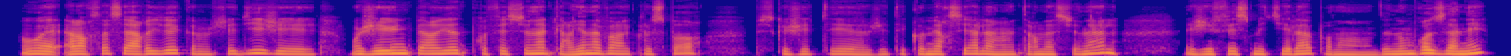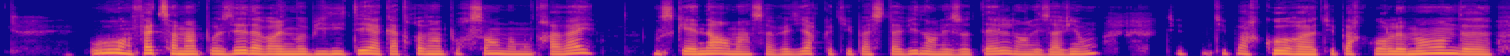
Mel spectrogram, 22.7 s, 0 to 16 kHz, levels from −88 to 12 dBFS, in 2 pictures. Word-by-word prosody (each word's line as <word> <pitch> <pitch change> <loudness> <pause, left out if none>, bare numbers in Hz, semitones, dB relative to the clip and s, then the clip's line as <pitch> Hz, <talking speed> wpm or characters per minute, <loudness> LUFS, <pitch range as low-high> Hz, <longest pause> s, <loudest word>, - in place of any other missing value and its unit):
Ouais, 175 -3 +2
alors 165 0 +2
ça, 190 - -3
c'est 185 -1 -1
arrivé 180 +5 +2
comme 165 -5 -6
je 155 - -13
t'ai 180 0 -1
dit, 205 +4 +1
j'ai 165 -4 -2 0.2
moi, 175 - 0
j'ai 180 +3 +4
eu - - +6
une 200 0 +5
période 190 +2 +1
professionnelle 180 +2 -1
qui 165 - -6
a - - -4
rien 170 +6 +2
à 190 - +4
voir 185 0 -1
avec 170 -1 -6
le 170 - -3
sport. 100 - -3 0.4
Puisque 170 - -8
j'étais, 160 0 -4
heu, - - -6
j'étais 155 +5 -9
commerciale 165 +2 -1
à 160 - +2
l'international 160 +7 -1 0.5
et - - -3
j'ai 160 +2 0
fait 170 +2 -2
ce 165 +3 -1
métier-là 170 +3 0
pendant 145 -4 -5
de 155 +4 -5
nombreuses 180 +2 +3
années 190 +8 +4 0.8
où, 220 +3 +5
en 190 - +4
fait, 205 +3 +3
ça 180 - +4
m'imposait 170 +2 +2
d'avoir 170 -3 +3
une 165 - +3
mobilité 165 +3 +1
à 180 - +2
80% 170 +1 -2
dans 160 -2 -1
mon 155 0 -2
travail, 195 +8 0 0.4
donc 170 - -5
ce - - -3
qui 170 - -2
est - - +5
énorme, 175 -1 +3
hein. 155 0 -2
Ça 155 -1 -4
veut 155 +2 -4
dire 175 +4 -2
que 170 - -9
tu 165 +1 -9
passes 155 -1 -3
ta 160 - -3
vie 180 +4 -1
dans 170 -3 0
les 150 -1 -3
hôtels, 170 +5 -2
dans 155 -3 -2
les 145 -1 -5
avions. 160 +6 -1 0.5
Tu 170 -3 -12 0.2
tu 185 - -10
parcours, 180 0 0
heu 155 -1 +3
tu 170 - -9
parcours 170 0 -2
le 165 -1 +3
monde, 175 -4 +3
170 Hz, 215 wpm, -21 LUFS, 160-185 Hz, 0.8 s, eu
